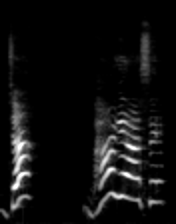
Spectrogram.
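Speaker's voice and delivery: high, loud brush-off; shooing seller. Acted. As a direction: drive the mouse away. Lace seller chases mouse off. (ऊँची, डाँटती आवाज़)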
